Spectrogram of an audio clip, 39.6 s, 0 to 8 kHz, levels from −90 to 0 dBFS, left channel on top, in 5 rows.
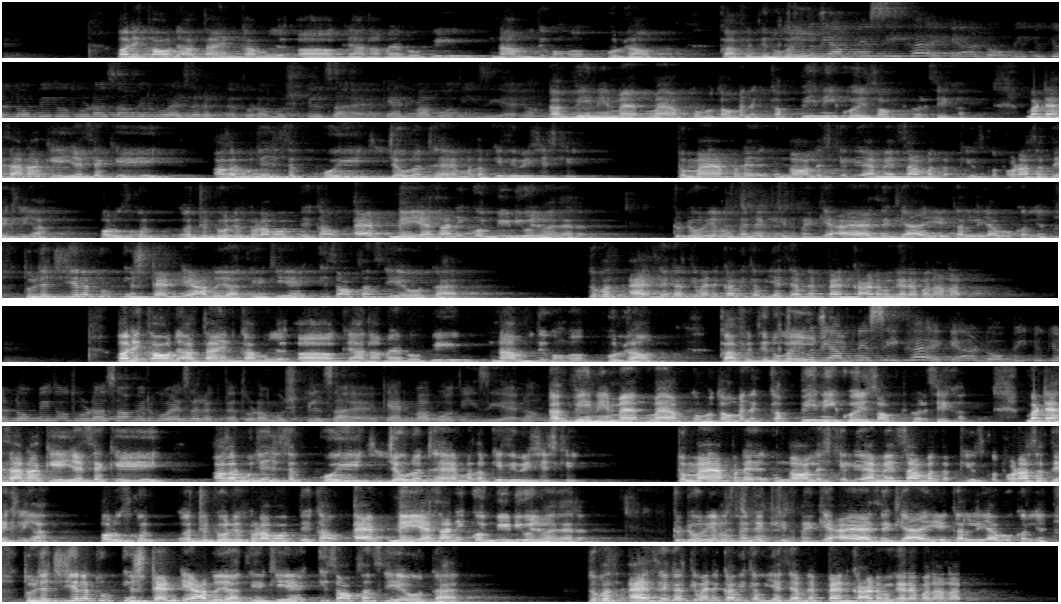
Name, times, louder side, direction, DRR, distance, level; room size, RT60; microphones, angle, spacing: voice 1, 0.9-4.9 5.4-6.1 12.0-15.1 15.4-17.1 17.4-20.2 20.9-24.1 24.5-28.2 28.8-35.2 36.1-38.9, right 5 dB, 90° right, 0.7 m, -23 dB
voice 2, 5.8-12.4 21.7-21.9 29.2-29.9 37.1-37.2, right 2 dB, 65° right, 1.7 m, -39 dB
18.5 x 15.5 x 9.9 m
head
